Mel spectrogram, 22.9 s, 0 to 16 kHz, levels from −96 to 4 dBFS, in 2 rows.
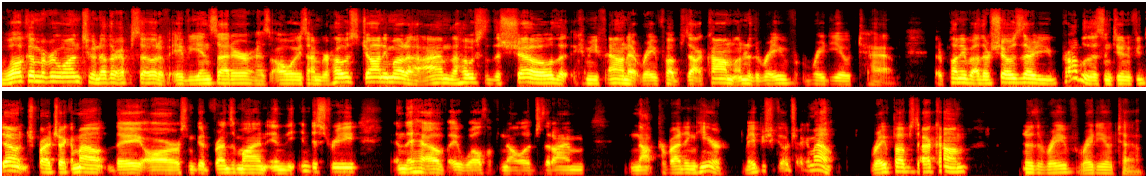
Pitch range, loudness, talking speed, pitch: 110-140 Hz, -19 LUFS, 230 wpm, 120 Hz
